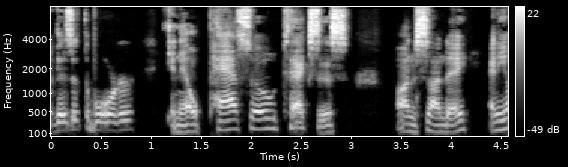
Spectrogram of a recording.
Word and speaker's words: El Paso: Yeah, it's pronounced El Paso. Thanks. Yeah. – I said El Paso.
